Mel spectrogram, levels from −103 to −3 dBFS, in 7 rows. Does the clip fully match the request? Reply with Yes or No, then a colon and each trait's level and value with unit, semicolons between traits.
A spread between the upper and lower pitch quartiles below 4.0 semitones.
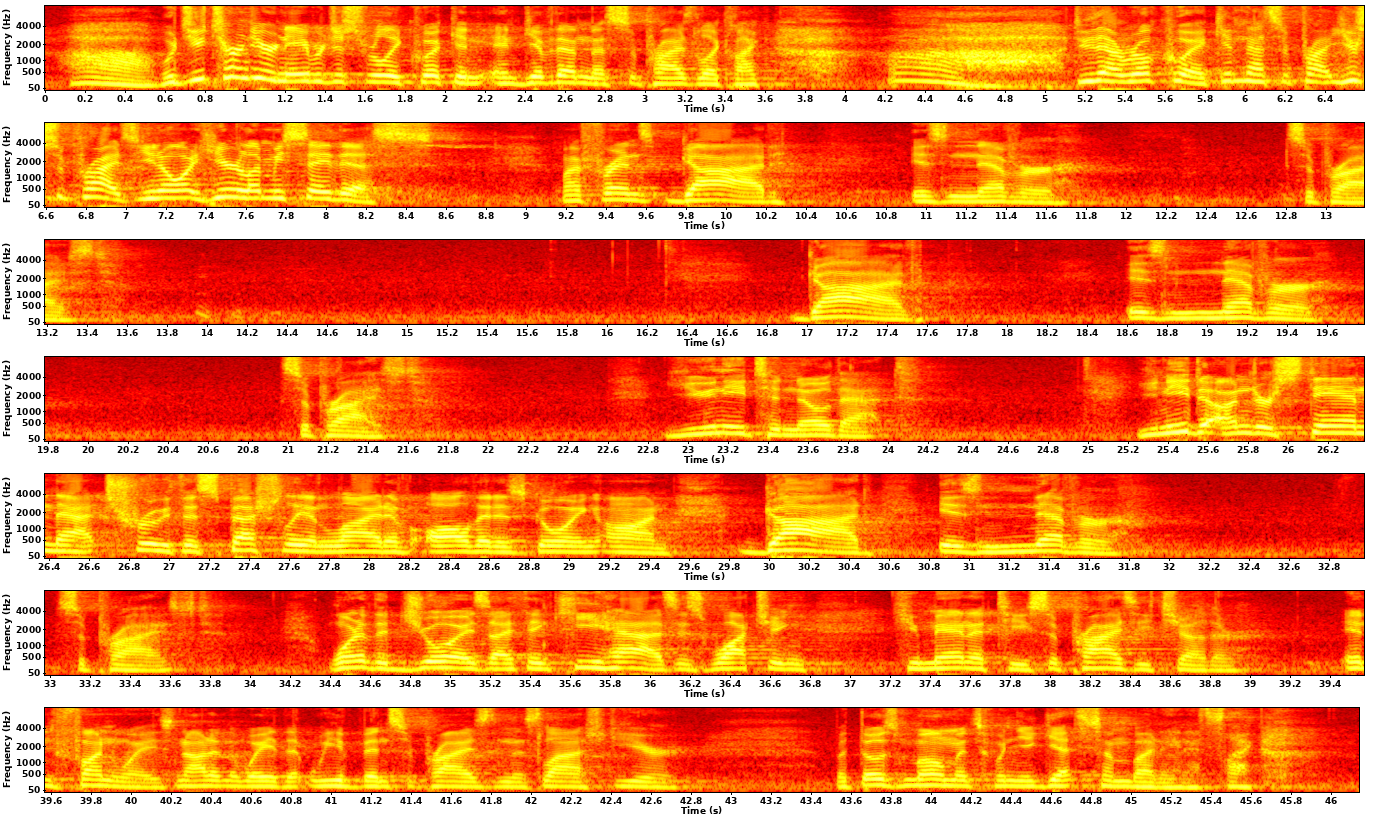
No: average, 5.3 semitones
